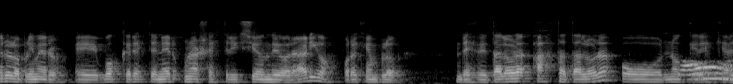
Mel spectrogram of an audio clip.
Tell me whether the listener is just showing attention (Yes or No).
No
